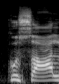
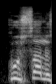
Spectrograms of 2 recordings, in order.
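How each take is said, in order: First: The second syllable has a long vowel. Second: The second syllable has a short vowel. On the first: The speaker calls it wrong. "अगर आप ए से आ का मात्रा और यल से ला बना रहे हो तो कुशाल हो जा रहा है" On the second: The speaker calls it right. "आपने कुशल सुना होगा"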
